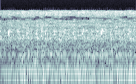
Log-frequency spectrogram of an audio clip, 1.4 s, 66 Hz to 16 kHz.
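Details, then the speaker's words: 1994 Panther diesel, first owner, never rebuilt, around 350,000 km, before overhaul: low idle with a slightly uneven, limping beat, little smoke, not severe; rough idle. "Kalau untuk suara emang agak njek gitu ya. Agak ada pincang. Belum begitu ngasap sebenarnya, tidak parah ini."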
